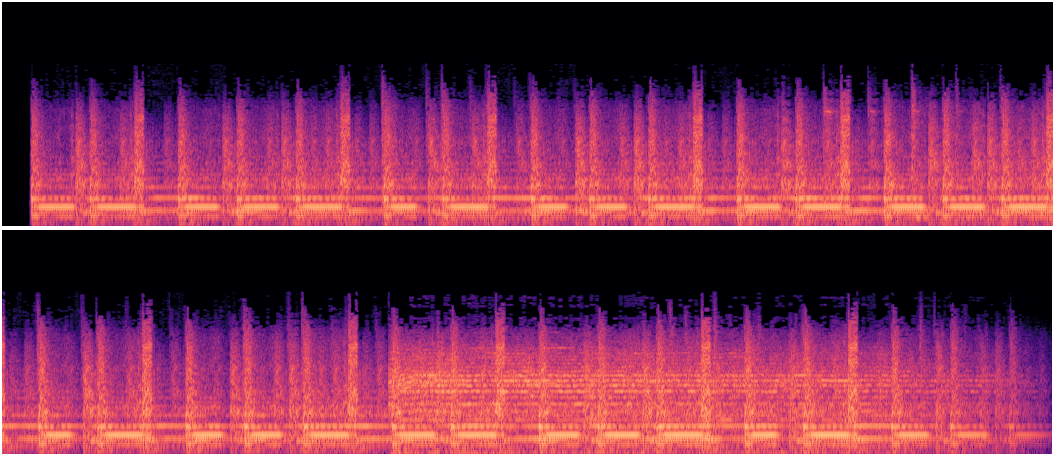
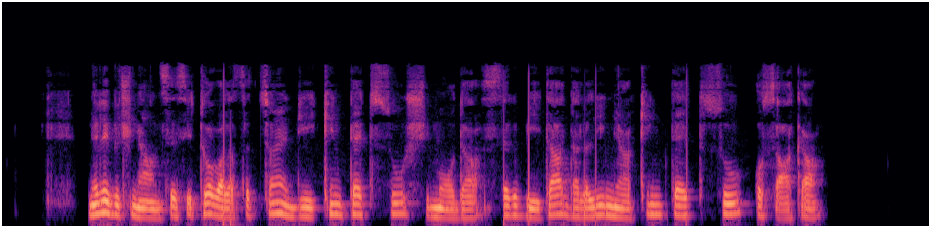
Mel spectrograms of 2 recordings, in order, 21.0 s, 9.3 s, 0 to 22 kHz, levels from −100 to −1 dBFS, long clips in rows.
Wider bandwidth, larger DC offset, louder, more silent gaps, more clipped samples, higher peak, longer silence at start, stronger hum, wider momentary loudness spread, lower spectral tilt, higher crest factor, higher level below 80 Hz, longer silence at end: second, 6.4 kHz vs 8.2 kHz; neither; first, -20 LUFS vs -28 LUFS; neither; neither; first, -4 dBFS vs -10 dBFS; second, 0.3 s vs 0.9 s; neither; about the same, 7 LU vs 9 LU; about the same, -7.5 dB/octave vs -7.5 dB/octave; about the same, 16 dB vs 18 dB; first, -42 dBFS vs -62 dBFS; second, 0.05 s vs 1.1 s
